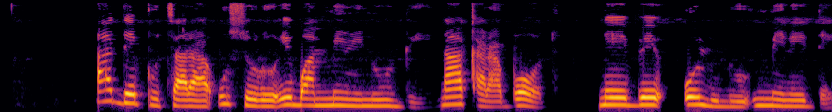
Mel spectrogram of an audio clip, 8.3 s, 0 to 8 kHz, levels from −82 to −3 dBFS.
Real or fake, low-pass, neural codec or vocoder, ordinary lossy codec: real; 7.2 kHz; none; none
